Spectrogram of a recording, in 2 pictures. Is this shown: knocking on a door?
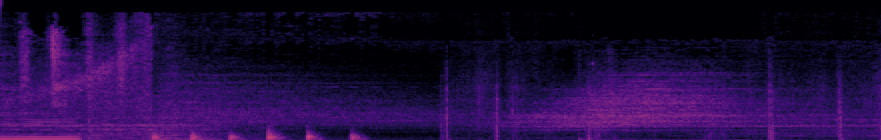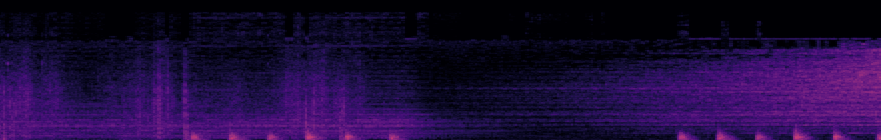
yes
